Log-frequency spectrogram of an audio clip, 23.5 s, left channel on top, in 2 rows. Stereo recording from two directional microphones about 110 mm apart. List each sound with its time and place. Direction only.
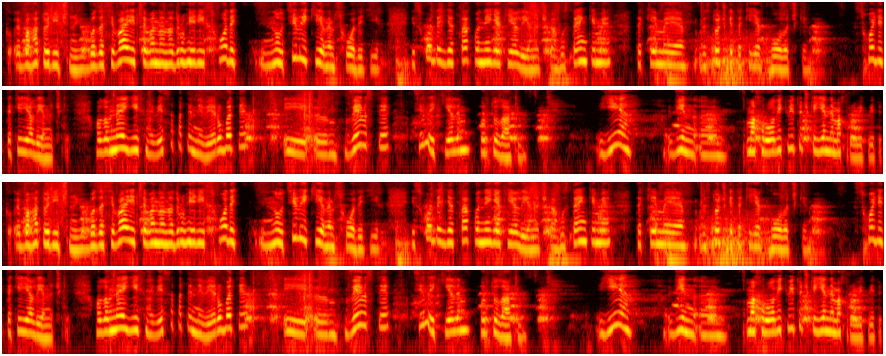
0.0 s speech: 30° left (ahead or behind)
